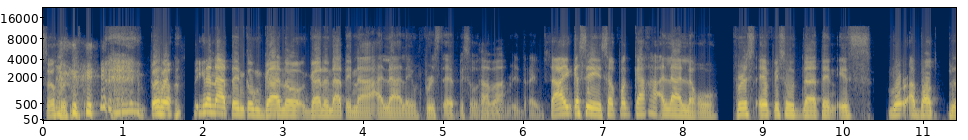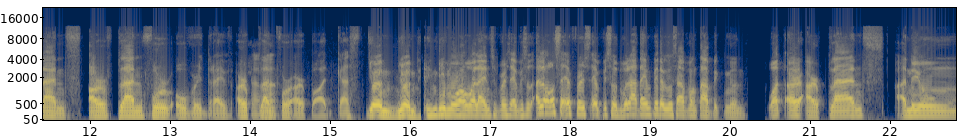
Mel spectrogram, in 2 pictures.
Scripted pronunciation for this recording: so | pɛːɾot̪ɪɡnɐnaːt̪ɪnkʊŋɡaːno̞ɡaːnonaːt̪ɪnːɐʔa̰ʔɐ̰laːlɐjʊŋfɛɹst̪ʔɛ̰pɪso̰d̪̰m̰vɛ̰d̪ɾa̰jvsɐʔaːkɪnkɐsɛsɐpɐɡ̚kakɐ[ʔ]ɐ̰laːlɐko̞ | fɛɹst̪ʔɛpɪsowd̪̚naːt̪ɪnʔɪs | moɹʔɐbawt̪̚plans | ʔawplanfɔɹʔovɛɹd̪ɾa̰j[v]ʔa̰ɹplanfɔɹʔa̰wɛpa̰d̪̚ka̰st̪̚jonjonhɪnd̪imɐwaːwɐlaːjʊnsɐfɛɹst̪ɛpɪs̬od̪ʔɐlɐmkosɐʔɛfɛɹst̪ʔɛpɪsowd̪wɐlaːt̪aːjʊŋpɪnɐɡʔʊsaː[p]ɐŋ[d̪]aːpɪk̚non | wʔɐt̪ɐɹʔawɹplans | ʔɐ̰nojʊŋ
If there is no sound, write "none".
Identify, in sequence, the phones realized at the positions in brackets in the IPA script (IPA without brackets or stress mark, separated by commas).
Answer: ʔ, v, p, t̪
